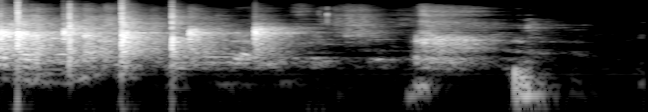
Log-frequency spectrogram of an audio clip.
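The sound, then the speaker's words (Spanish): A few people clap briefly to honour a local activist. Several sharp, uneven claps come close together, then the sound thins and fades into quieter noises. “Pues un aplauso para María Marín”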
